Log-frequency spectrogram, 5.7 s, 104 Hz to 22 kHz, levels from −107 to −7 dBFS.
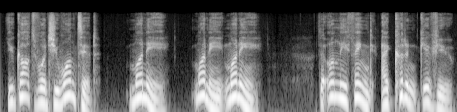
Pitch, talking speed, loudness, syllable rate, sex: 155 Hz, 135 wpm, -16 LUFS, 4.7 syllables/s, male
